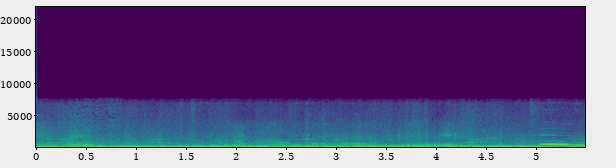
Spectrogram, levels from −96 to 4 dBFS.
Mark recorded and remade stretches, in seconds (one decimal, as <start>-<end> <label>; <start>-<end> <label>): 0.0-5.5 remade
